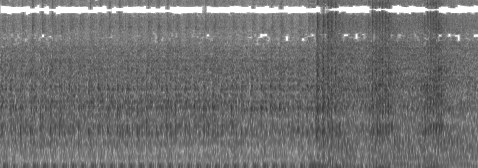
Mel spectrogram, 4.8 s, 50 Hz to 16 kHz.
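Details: 1996 BMW F650 Funduro after carbs stripped, rebuilt and refitted (cheap kit jets were wrong sizes): steady low thump of the single at idle, then two clean throttle blips rising and falling evenly; runs healthy.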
